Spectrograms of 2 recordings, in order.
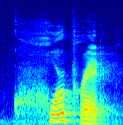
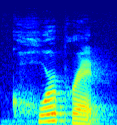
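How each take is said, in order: First: It is said in an American accent. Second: The same.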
